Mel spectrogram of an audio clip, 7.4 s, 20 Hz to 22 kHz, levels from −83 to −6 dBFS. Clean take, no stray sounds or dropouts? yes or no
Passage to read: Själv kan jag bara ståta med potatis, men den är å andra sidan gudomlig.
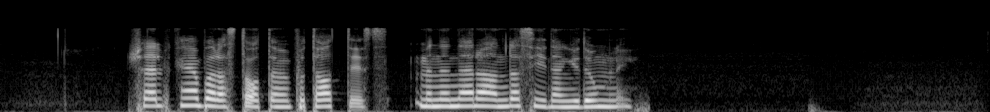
yes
